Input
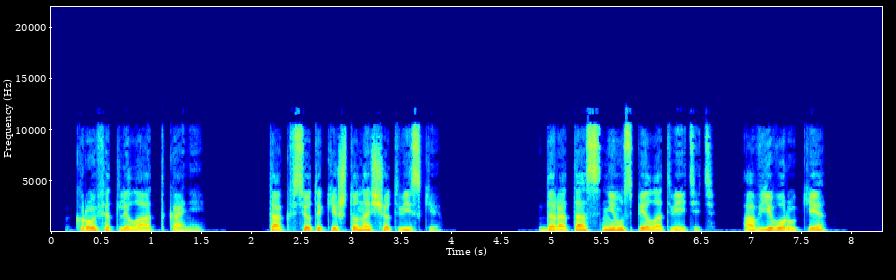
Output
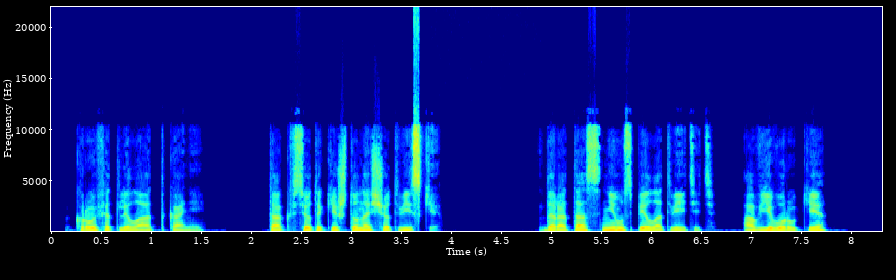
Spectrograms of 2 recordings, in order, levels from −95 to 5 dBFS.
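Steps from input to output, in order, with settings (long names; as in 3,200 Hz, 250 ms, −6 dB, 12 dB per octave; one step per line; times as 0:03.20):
0:03.62–0:04.93: spectral tilt +4.5 dB per octave
soft clipping −15.5 dBFS, distortion −20 dB
level −5.5 dB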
